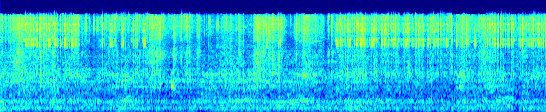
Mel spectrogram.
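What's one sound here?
Coins clink and slide as a pusher tray moves back and forth.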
